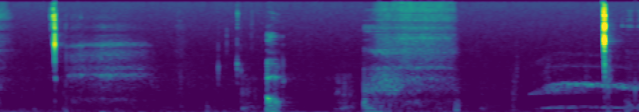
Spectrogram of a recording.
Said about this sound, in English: Don't listen to those burps. Disregard those burps.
